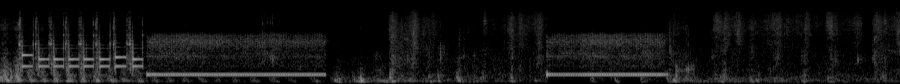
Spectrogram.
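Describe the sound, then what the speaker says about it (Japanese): Telephone call being placed during a RUST game session: a rapid run of dialing beeps, then two long steady ringback tones separated by a pause, with faint background noise and no speech. "すいません電話かけますすいません"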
